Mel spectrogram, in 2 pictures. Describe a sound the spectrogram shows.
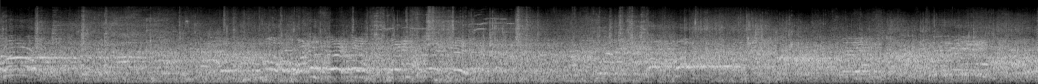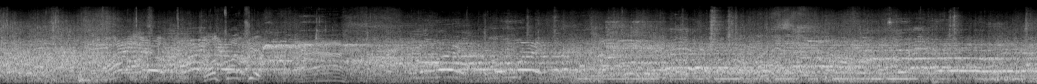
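Spectators chatter and shout in a large echoing rink.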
